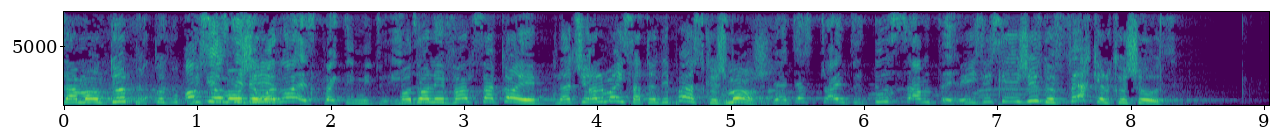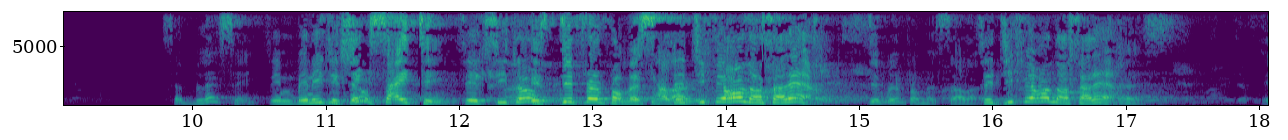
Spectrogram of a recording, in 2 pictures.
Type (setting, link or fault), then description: setting, live audience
